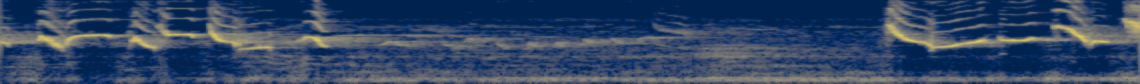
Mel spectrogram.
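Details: Oriental magpie-robin in varied song, quick series of slurred whistles repeated several times, a quieter stretch with low background hum, then a fresh burst of high sweeping notes.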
